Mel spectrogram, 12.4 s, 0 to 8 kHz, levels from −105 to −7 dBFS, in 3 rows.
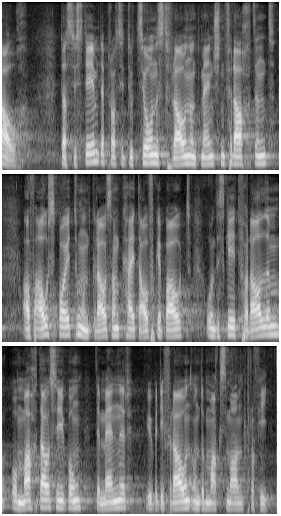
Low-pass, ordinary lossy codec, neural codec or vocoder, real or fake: none; none; none; real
